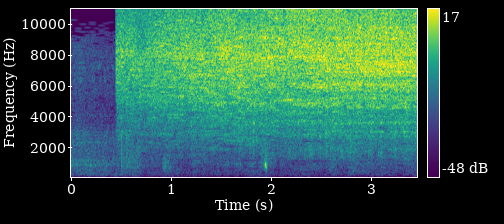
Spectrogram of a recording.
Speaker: you can hear the air hissing out which you should hear that's because the water going into the water heater tank is pushing all of the air out through the hot water tap in the sink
